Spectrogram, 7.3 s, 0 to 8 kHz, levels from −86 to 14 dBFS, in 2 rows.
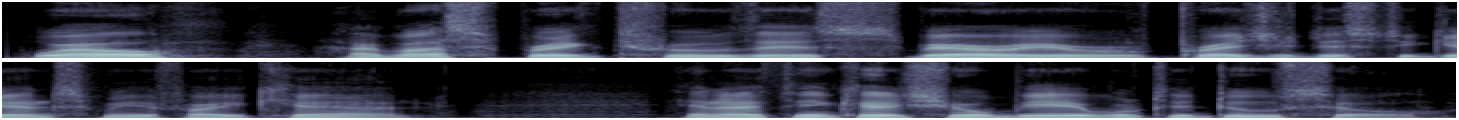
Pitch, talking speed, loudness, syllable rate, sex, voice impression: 125 Hz, 200 wpm, -18 LUFS, 5.0 syllables/s, male, very masculine, slightly old, thick, relaxed, slightly weak, dark, soft, muffled, slightly halting, cool, very intellectual, very sincere, very calm, very mature, friendly, very reassuring, very unique, elegant, slightly wild, sweet, slightly lively, very kind, modest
